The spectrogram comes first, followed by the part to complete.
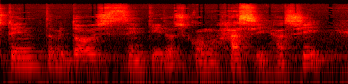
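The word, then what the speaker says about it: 橋: Mas se for falado, pronunciado, ponte e hashi, grave, agudo, hashi. E pauzinho é hashi. E agudo, grave, hashi. E ponte, hashi. E pauzinho, hashi.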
